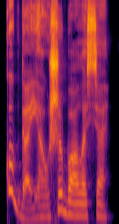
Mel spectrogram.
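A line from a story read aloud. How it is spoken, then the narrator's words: Snort in ear. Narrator (Russian): Фыркнула в ухе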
